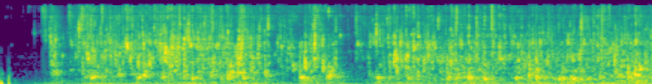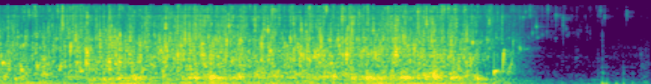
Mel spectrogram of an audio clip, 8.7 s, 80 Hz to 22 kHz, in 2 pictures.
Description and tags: Water flowing over the stone number 2
river, water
